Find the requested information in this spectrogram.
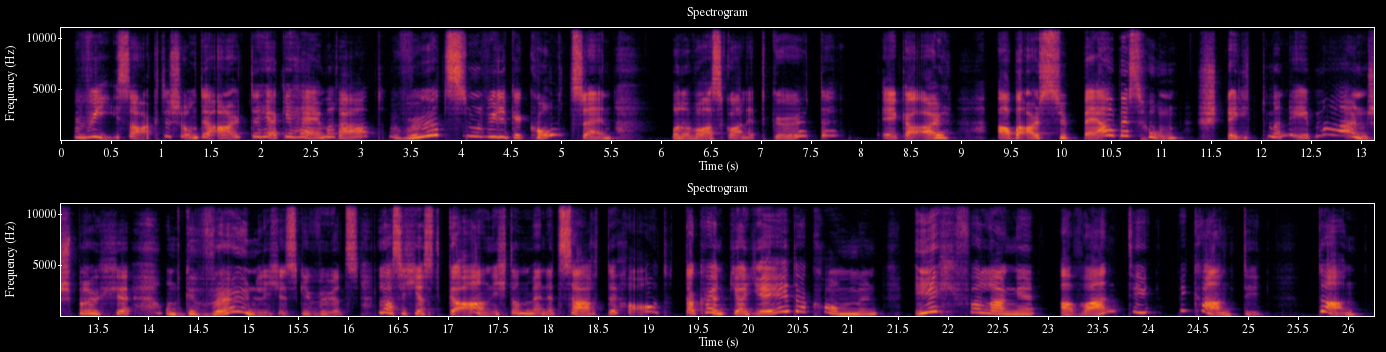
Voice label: Werbung; Avanti Pikanti; Broadcast Master

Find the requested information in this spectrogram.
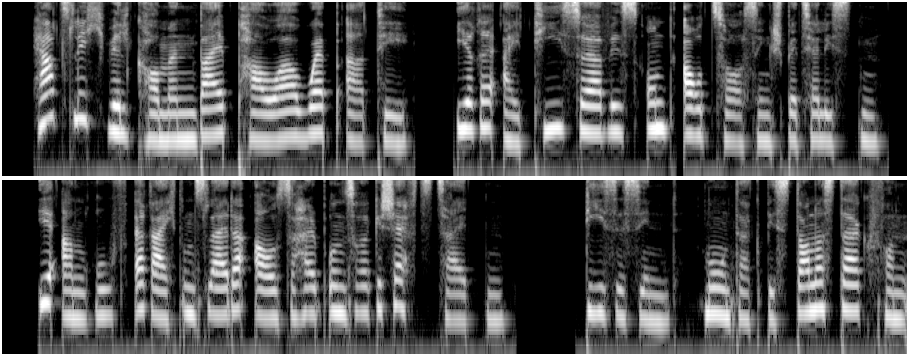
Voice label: Telefonansage

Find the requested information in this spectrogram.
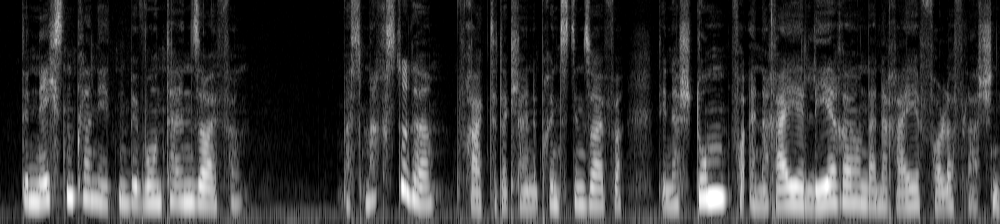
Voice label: Hörbuch; Kleiner Prinz

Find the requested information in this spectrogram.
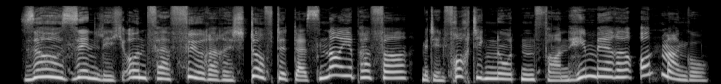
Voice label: Werbung

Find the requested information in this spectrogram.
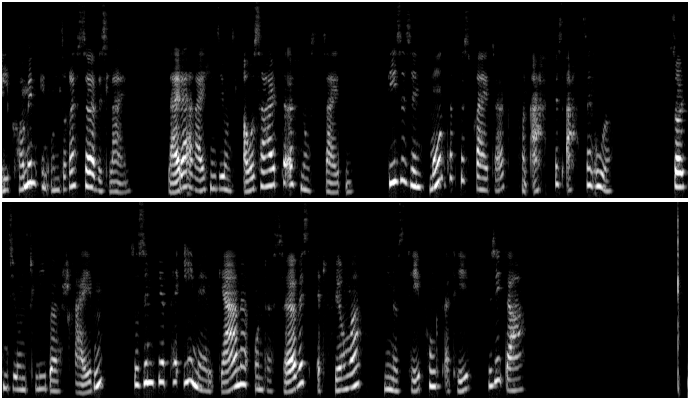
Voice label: Anrufbeantworter

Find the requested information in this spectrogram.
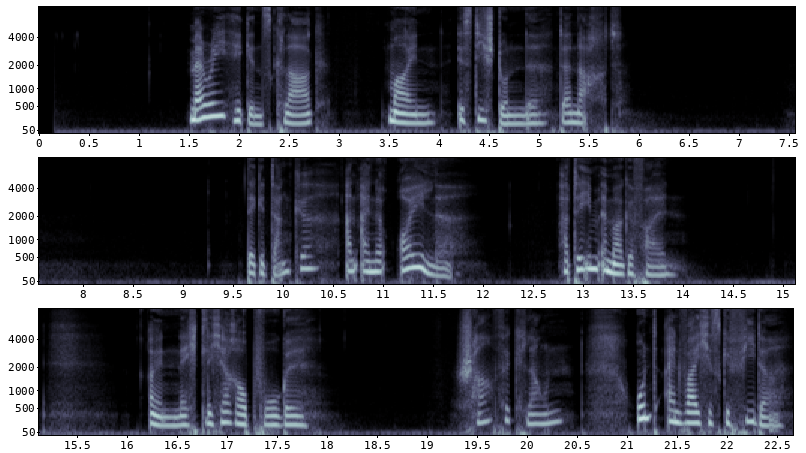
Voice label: Hörbuch

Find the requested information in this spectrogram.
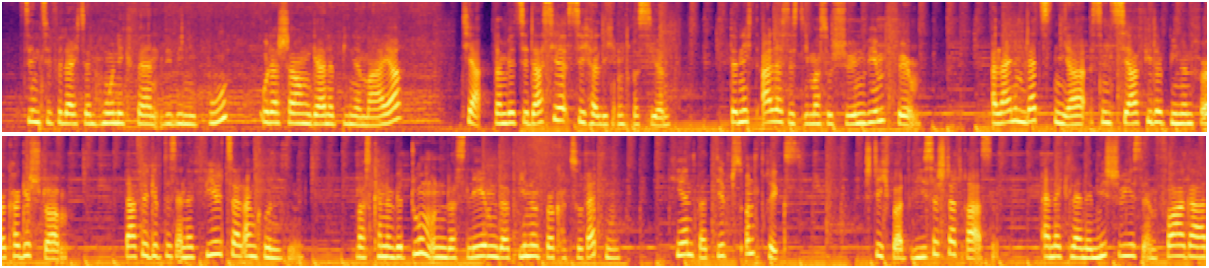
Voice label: Radiobeitrag

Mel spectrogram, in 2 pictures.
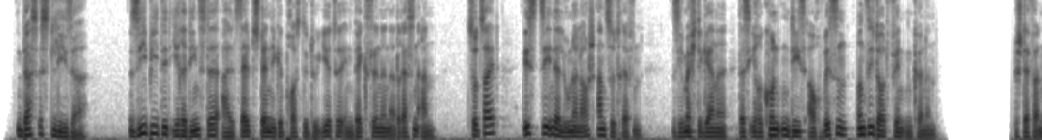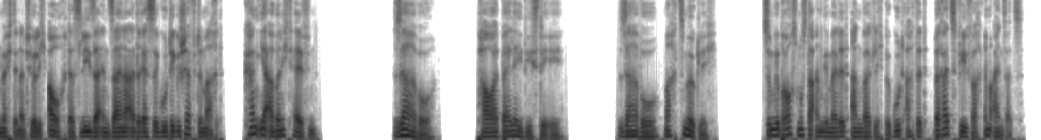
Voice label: Hoerprobe Erklaervideo; SAVO

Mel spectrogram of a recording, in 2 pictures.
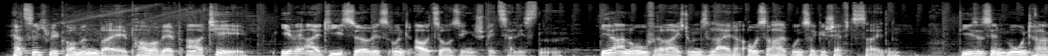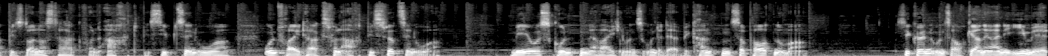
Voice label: Telefonschleife Anrufbeantworter

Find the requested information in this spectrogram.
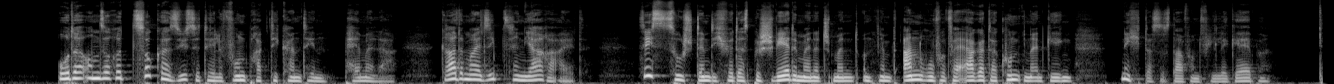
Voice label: Ansage

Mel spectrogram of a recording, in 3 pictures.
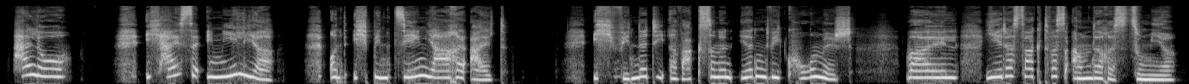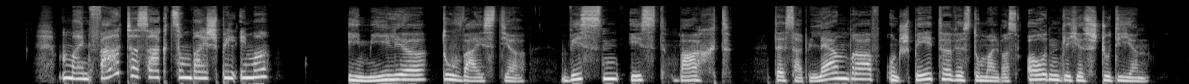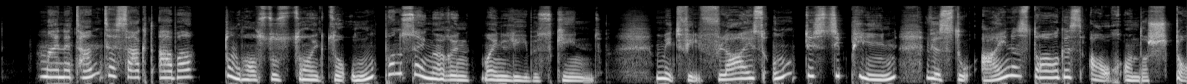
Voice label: kinderstimme

